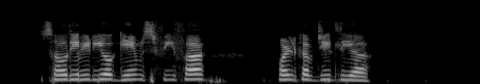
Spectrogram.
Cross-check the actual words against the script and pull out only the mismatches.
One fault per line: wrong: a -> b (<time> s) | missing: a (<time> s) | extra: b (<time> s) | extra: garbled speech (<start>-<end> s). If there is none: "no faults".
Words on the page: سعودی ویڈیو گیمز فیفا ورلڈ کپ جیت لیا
no faults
